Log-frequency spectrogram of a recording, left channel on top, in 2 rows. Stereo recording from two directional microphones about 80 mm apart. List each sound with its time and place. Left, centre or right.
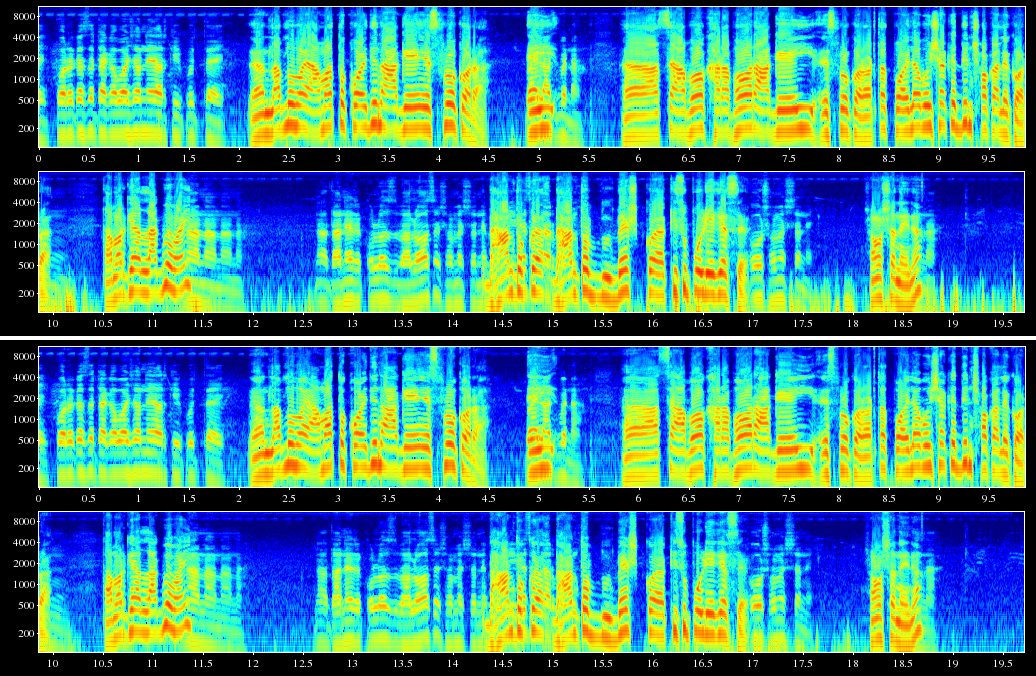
0.0 s speech: right
2.0 s speech: centre
8.0 s a man's voice: centre
8.6 s a man's voice: centre
11.3 s speech: right
14.3 s a man's voice: centre
18.1 s speech: centre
